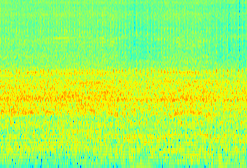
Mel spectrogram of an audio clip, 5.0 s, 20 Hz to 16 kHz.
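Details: 2010 Citroën C3, warm at idle, with engine noise and high consumption: busy metallic tapping about four a second; oil pressure measured low; knock from low oil pressure.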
